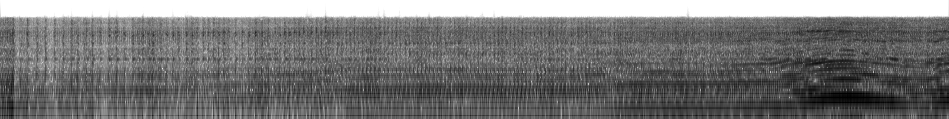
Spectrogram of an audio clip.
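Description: High, buzzy two-stroke note holding steady then wavering slightly as revs climb; the small gas engine runs properly.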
